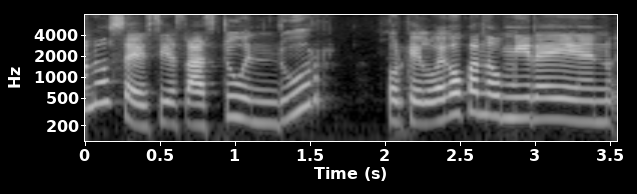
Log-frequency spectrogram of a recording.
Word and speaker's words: Ndour: sé si estás tú en dur porque luego cuando mé en en Wikipedia yo creo que su apellido no se dice la n Asu Aquí siempre se ha dicho Asu endur as endur se hecho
